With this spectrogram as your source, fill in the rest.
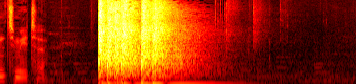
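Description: A pistol fires a single loud shot that rings out and fades in an echoing hall.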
